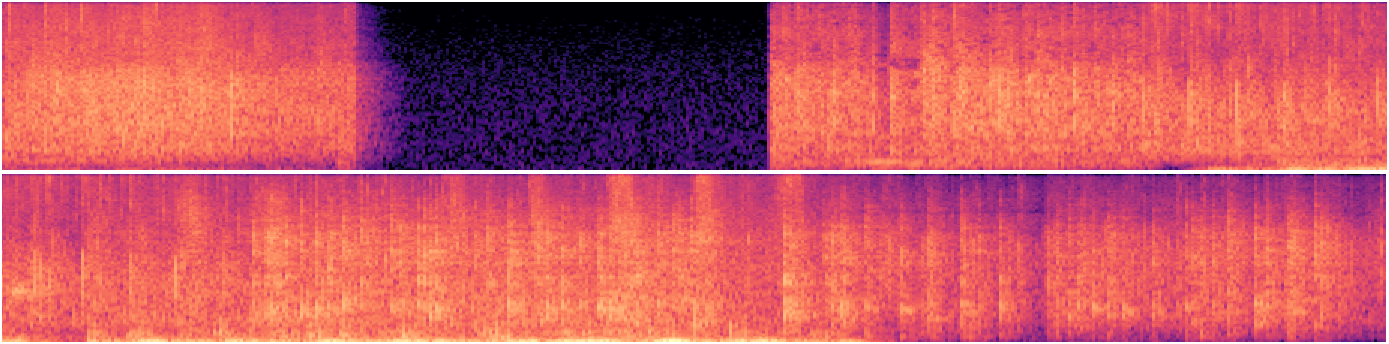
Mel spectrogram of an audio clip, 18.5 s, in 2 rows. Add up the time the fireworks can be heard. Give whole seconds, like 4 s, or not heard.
8 s.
